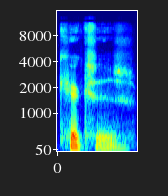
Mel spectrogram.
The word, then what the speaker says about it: Kicks's: Kicks's, pronounced just like Kicks.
